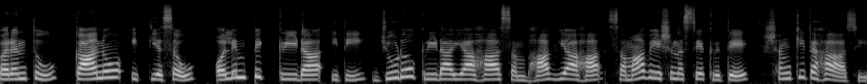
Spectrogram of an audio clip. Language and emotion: Sanskrit, neutral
